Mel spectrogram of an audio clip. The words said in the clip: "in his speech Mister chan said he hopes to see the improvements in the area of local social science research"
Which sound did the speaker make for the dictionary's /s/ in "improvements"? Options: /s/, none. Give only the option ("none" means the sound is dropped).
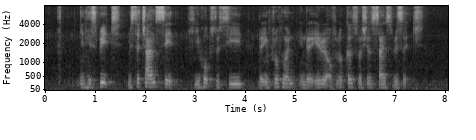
none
